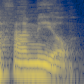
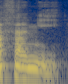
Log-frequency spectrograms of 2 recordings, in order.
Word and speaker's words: famille: No L's. So it's not la famille. That is wrong. La famille. So, city, la ville, pronounce the L's. Famille, family, skip the L's.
